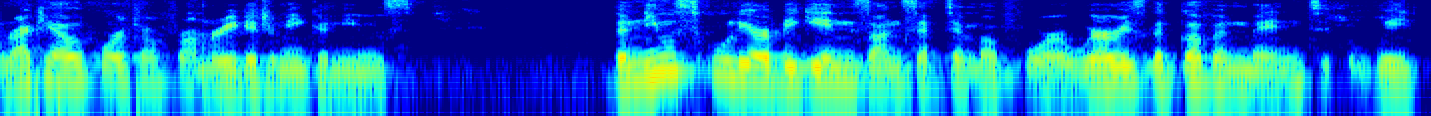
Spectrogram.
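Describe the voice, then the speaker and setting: A woman, a radio news reporter, asking a brisk, businesslike question at a press conference. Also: low-pitched, darkish tone, slight background noise.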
